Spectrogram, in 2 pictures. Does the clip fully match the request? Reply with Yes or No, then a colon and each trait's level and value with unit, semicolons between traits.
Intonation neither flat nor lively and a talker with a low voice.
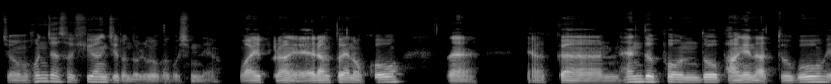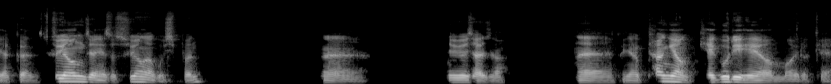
Yes: average, 5.0 semitones; low, 100 Hz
